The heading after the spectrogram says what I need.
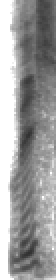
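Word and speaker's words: Lecce: So these and then you go a little further back to December 1st and how do you say it? Lease or Yeah, Lease.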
